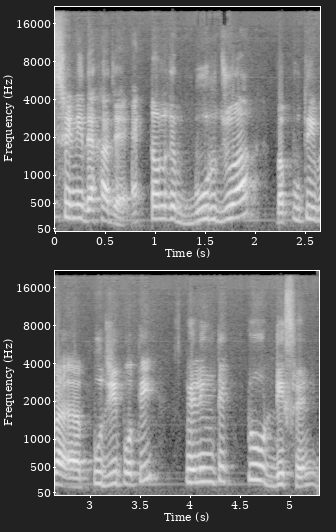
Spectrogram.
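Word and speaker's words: bourgeoisie: এভাবে যদি ভেঙ্গে ভেঙ্গে পড় তাহলে কিন্তু তেমন একটা টাস না B hour Jio আই এস আই বুরজুয়া এটার আবার হল আরেকটা উচ্চারণ আছে যে বুজুয়াজি আর আরেকটা হল গ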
